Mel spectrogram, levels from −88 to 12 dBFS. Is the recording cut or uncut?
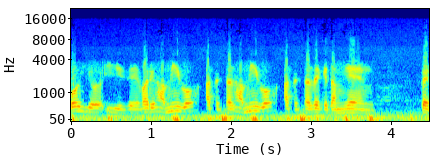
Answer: cut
